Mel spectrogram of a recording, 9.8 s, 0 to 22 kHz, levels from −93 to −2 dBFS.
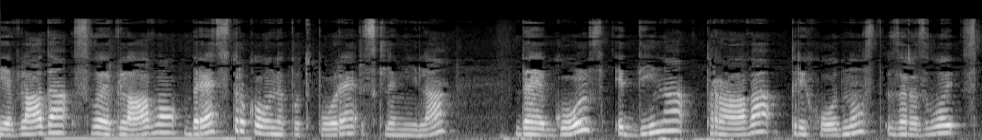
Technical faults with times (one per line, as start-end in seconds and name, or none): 0.00-9.82 HE-AAC compression
0.44-2.51 mains hum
